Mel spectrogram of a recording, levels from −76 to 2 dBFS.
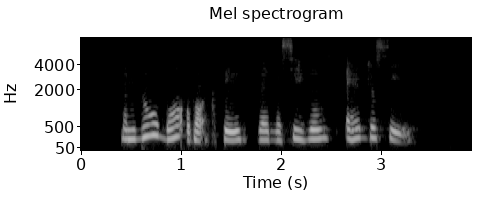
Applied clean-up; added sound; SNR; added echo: neural mask model DeepFilterNet 3.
